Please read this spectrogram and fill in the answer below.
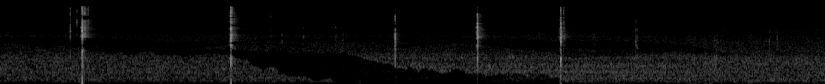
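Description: Dry sticks snapped by hand for firewood: five sharp cracks in the first six seconds, the two loudest about one and two and a half seconds in, over a steady faint hiss.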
